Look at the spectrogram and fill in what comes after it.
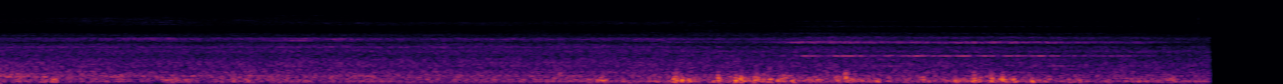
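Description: Passenger train pulling out of the station and moving away, with steady running noise and thin high-pitched wheel squeal from the rails that is strongest about two thirds of the way through. The sound cuts off suddenly near the end.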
